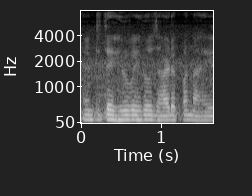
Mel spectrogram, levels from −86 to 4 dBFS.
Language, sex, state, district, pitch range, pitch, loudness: Marathi, male, Maharashtra, Aurangabad, 115-125 Hz, 120 Hz, -22 LUFS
